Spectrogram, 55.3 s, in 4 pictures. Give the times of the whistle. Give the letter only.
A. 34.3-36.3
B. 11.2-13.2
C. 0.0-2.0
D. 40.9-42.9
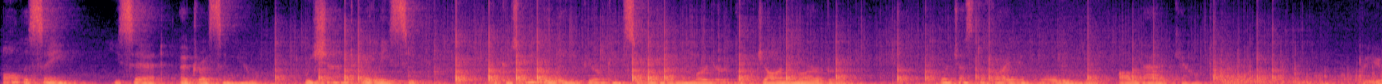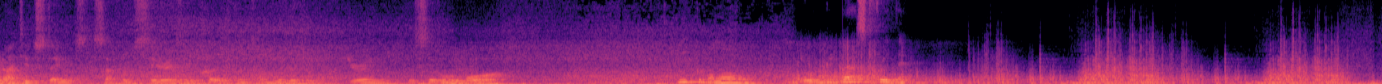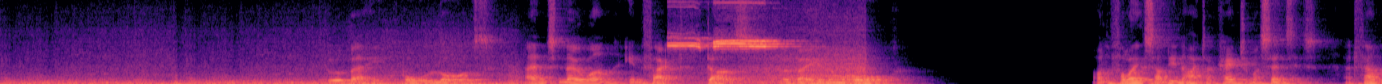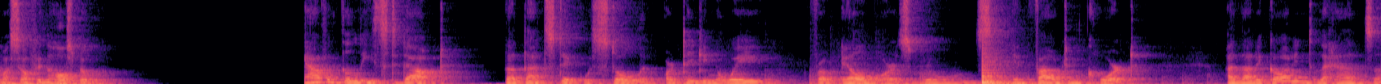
A.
